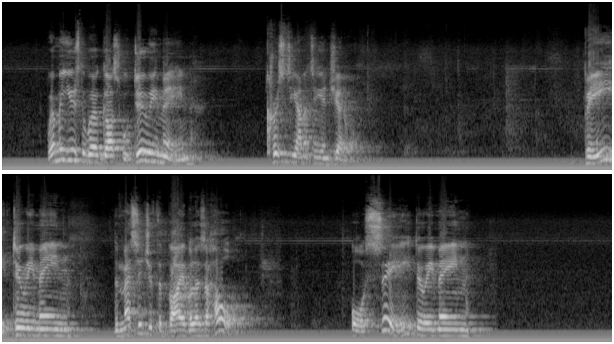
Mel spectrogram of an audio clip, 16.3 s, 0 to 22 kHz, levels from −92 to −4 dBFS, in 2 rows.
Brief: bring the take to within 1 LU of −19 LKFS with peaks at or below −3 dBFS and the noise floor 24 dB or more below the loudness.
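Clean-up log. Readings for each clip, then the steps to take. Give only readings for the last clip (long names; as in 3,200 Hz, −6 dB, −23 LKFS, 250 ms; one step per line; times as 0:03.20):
share of clipped samples 0.4%; peaks flattened at −17.5 dBFS; mains hum 50 Hz; hum harmonics up to 250 Hz; level of the hum −37 dBFS; integrated loudness −27.5 LKFS; sample peak −17.5 dBFS; target loudness −19.0 LKFS
→ clipped peaks rebuilt −17.5 dBFS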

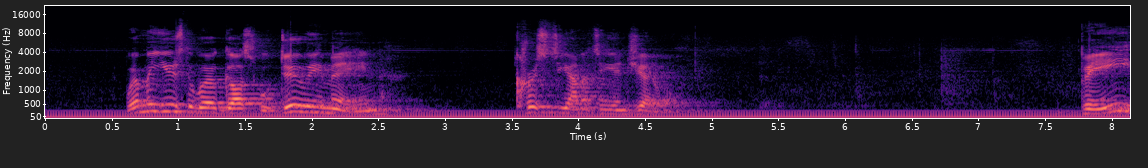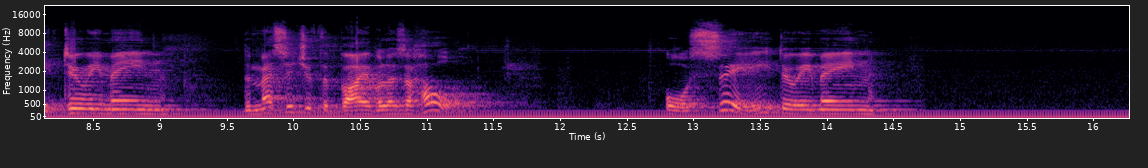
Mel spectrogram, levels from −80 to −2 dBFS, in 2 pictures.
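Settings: share of clipped samples 0.0%; mains hum 50 Hz; hum harmonics up to 250 Hz; level of the hum −37 dBFS
→ hum removal 50 Hz, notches 5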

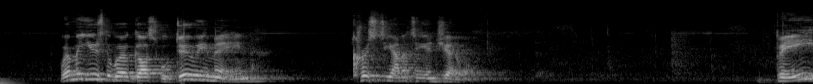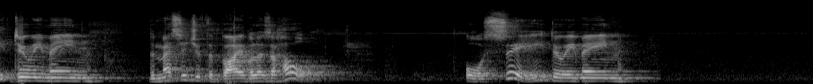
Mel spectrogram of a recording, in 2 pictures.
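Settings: mains hum none found; integrated loudness −27.0 LKFS; sample peak −8.5 dBFS; target loudness −19.0 LKFS
→ level +8 dB
brickwall limiter −3 dBFS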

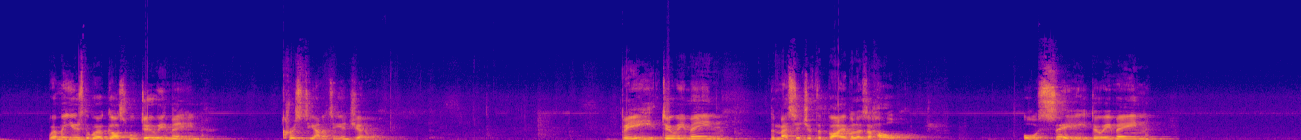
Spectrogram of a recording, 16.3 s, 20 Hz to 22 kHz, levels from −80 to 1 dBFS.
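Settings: integrated loudness −19.5 LKFS; sample peak −3.0 dBFS; background noise floor −53 dBFS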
